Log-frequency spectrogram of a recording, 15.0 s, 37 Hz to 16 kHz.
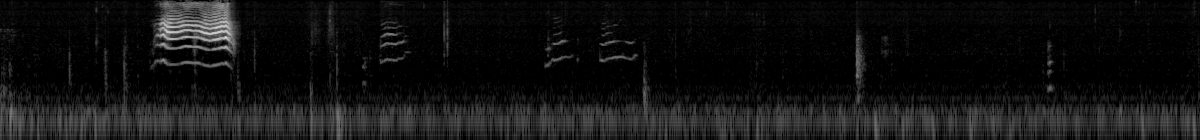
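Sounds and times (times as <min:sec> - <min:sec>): cat meowing: 0:01.9 - 0:03.0, 0:06.8 - 0:08.0.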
